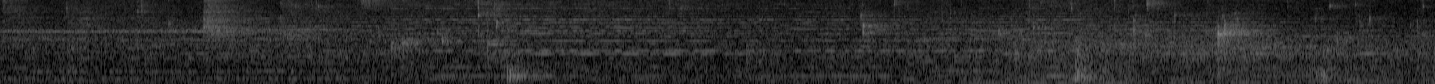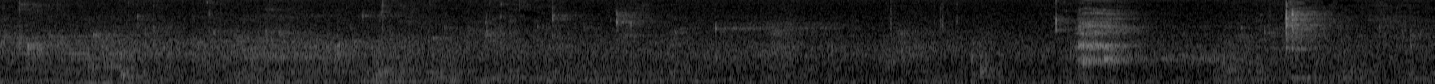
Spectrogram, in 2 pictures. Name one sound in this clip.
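A young woman gulps a drink.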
